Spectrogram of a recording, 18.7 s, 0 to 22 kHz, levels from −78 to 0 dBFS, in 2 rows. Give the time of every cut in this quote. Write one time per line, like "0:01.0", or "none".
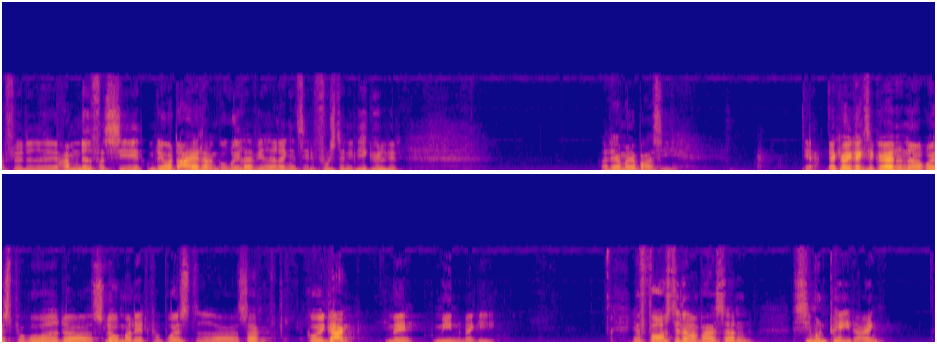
0:01.4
